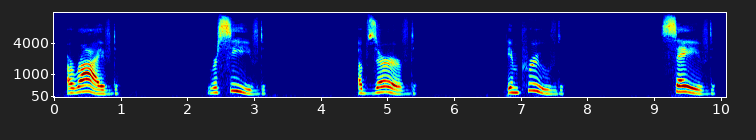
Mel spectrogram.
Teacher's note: it's also pronounced like D after verbs ending with a V sound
